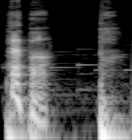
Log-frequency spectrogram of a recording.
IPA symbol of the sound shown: p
